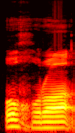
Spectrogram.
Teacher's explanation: را کو موٹا کرنا ہے، ایک الف کے برابر کھینچنا ہے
